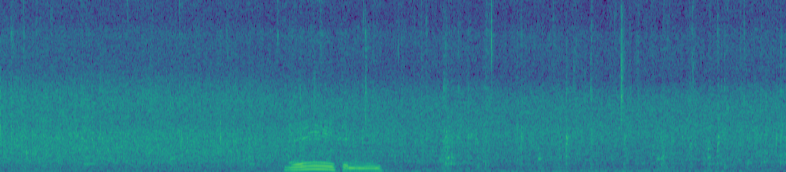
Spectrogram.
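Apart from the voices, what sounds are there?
rain falling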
